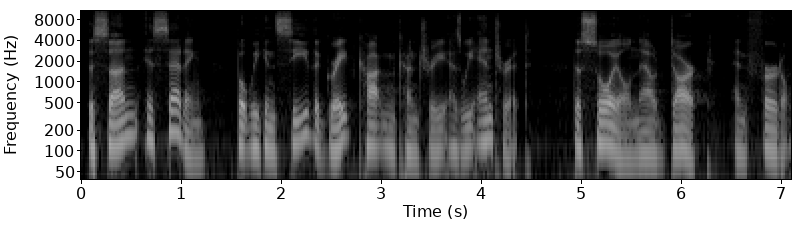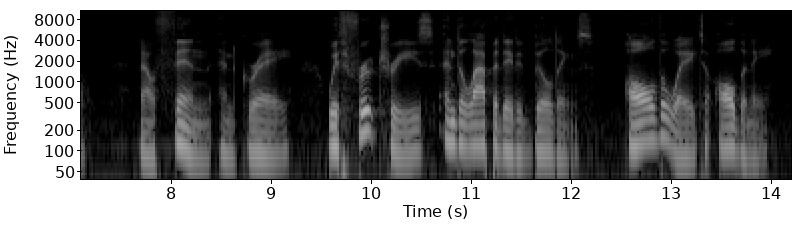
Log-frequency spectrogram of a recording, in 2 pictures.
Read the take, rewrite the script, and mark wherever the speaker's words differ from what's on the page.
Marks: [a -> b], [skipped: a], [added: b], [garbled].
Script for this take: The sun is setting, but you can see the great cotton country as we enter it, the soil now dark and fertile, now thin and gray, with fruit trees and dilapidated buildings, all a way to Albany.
The sun is setting, but [you -> we] can see the great cotton country as we enter it, the soil now dark and fertile, now thin and gray, with fruit trees and dilapidated buildings, all [a -> the] way to Albany.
